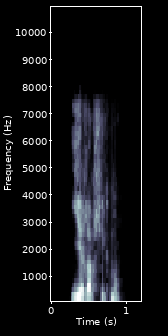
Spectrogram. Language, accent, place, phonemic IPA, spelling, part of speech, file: French, France, Lyon, /je.ʁaʁ.ʃik.mɑ̃/, hiérarchiquement, adverb, LL-Q150 (fra)-hiérarchiquement.wav
- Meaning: hierarchically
